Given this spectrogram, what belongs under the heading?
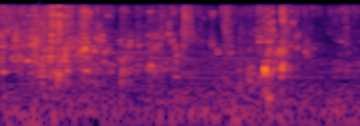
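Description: Water poured into a bucket to dilute kitchen waste liquid for plants, a soft close trickle and splash with a few brighter drips.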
